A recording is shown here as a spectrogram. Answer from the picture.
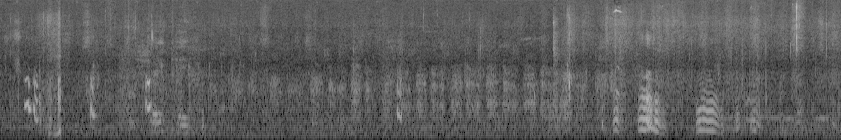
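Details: Four-week-old Spanish Water Dog puppies on their first day out in the garden, giving short high whimpers and squeaks in scattered bursts, with a woman's voice and some panting.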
